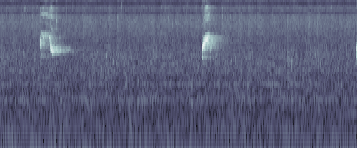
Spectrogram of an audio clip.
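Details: A lively red-whiskered bulbul (merbah jambul kampong) sings without stopping in the morning. Short chirpy whistled phrases repeat roughly every two seconds, each a quick rising-then-falling flourish.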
